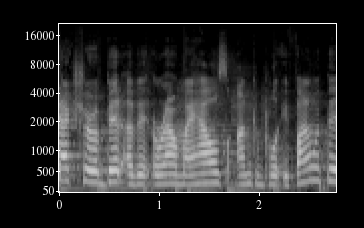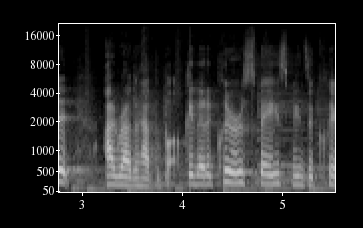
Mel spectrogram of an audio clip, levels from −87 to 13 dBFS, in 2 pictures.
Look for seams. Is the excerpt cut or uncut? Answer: cut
